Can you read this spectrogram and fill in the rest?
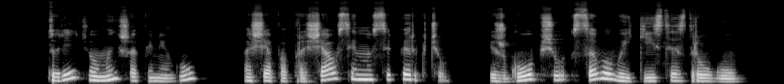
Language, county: Lithuanian, Vilnius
